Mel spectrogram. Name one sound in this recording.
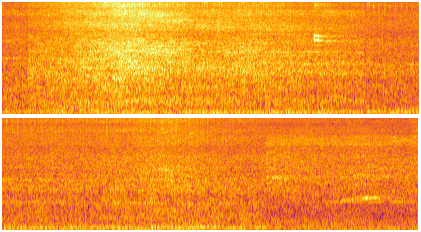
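Motorbike engines hum along a busy street.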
